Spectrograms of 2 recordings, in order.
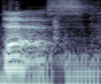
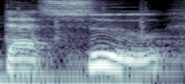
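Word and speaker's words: です: Now, when you pronounce the word des, you sometimes leave the U entirely silent. So it's not like you're saying desu, it's just more like des.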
